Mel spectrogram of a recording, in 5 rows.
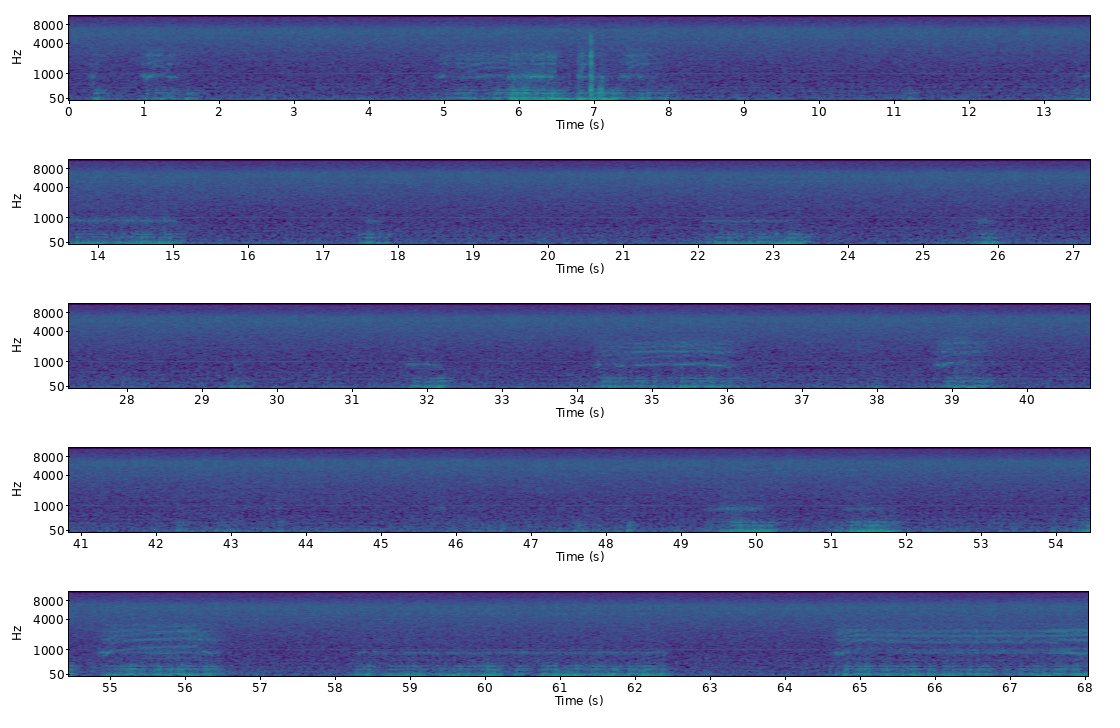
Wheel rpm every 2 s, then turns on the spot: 20, 10, 30, 80, 10, 0, 10, 20, 0, 10, 0, 10, 0, 10, 10, 0, 10, 70, 40, 30, 0, 30, 30, 20, 10, 20, 0, 50, 50, 20, 30, 20, 60, 130.
6-10 12-16 18-20 22-24 26-30 50-52 58-64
